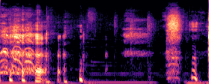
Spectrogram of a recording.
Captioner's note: laugh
